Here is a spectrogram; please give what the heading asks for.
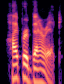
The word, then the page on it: hyperbaric: American English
